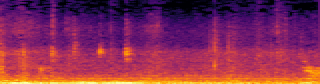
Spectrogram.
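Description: A steady low hum over background noise that stops about a second in, with a few faint light clicks or rustles.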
